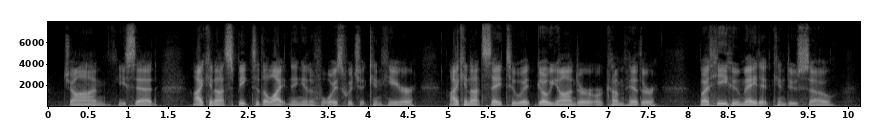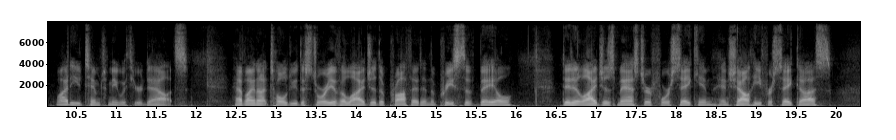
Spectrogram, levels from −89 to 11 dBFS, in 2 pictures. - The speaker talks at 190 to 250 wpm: Yes, average, 200 wpm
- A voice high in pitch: No, low, 115 Hz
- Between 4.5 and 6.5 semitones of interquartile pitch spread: No, average, 3.2 semitones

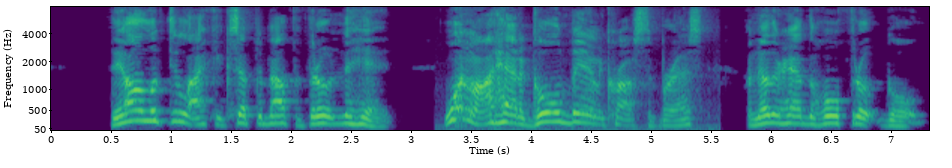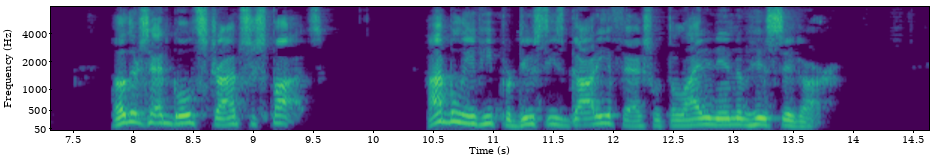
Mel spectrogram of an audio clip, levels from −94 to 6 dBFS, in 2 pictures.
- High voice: No, medium, 170 Hz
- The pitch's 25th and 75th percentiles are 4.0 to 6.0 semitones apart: Yes, average, 4.4 semitones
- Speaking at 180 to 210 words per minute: Yes, average, 185 wpm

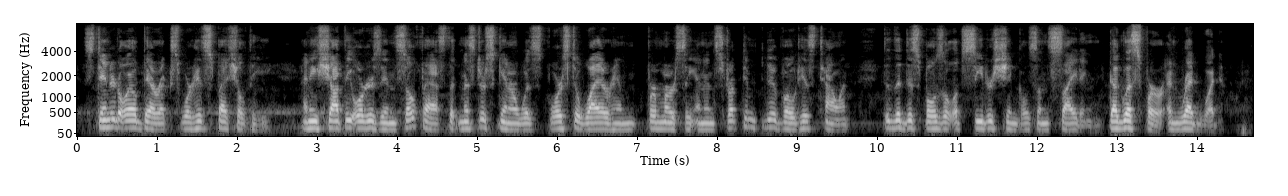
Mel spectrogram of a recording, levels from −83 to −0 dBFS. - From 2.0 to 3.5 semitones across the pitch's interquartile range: Yes, average, 3.1 semitones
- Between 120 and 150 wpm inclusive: No, average, 175 wpm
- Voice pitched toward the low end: Yes, low, 130 Hz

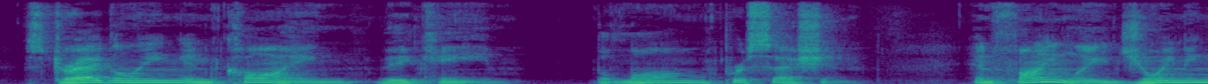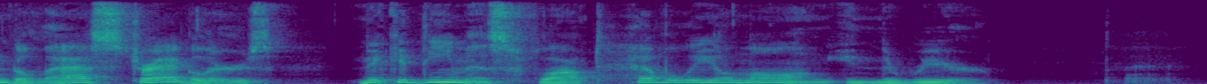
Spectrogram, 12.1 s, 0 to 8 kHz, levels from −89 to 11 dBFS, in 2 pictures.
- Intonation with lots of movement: Yes, wide, 5.9 semitones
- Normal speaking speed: No, slow, 105 wpm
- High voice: No, medium, 145 Hz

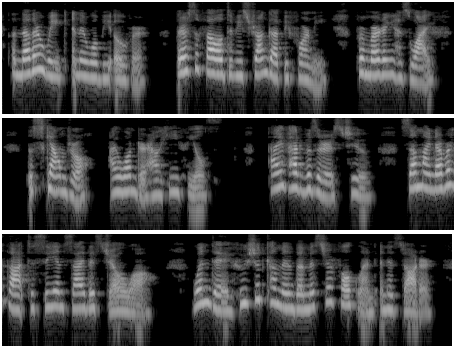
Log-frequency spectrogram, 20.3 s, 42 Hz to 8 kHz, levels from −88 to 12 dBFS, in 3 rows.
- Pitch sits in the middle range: No, very high, 255 Hz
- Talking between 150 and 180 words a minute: Yes, average, 155 wpm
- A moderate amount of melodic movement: Yes, average, 4.0 semitones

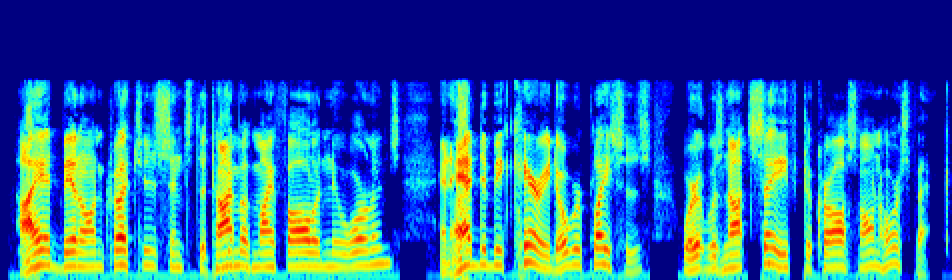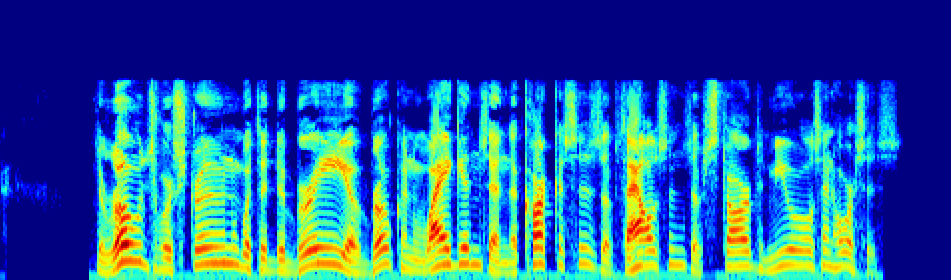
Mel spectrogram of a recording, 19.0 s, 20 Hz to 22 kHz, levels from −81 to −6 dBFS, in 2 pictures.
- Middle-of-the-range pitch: Yes, medium, 160 Hz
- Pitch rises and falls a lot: No, average, 3.3 semitones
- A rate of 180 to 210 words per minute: No, average, 160 wpm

